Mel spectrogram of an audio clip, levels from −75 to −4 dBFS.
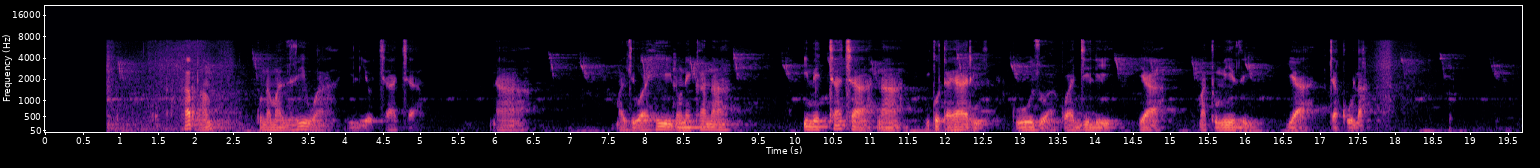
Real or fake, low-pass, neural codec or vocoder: real; 7.2 kHz; none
